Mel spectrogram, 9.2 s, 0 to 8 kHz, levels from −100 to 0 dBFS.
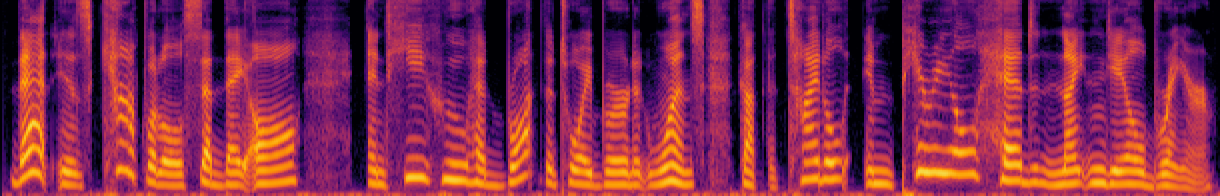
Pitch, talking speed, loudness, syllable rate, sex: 215 Hz, 150 wpm, -19 LUFS, 4.0 syllables/s, female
